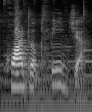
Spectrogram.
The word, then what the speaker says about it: quadriplegia: So quadriplegia. You just have to take out the last syllable of the first word and then embed in the j sound for the second word. So quadriplegia.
